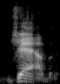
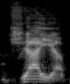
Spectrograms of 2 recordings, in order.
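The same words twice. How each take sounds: First: The word is said as one short syllable. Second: The word is drawn out into two syllables. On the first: The speaker calls it right. "One syllable, one syllable, one little word" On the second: The speaker calls it wrong. "pronounces the word jab with two syllables"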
